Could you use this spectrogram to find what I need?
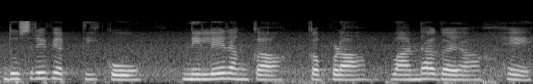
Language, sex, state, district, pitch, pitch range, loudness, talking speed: Hindi, female, Madhya Pradesh, Dhar, 230 Hz, 220-255 Hz, -14 LUFS, 110 wpm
